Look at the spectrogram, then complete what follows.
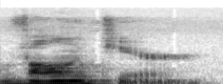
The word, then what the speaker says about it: volunteer: volunteer. 시작. volunteer. 강세가 어떻게 돼 있어요? 쳐 내려가 있죠. 그럼 얘는 volunteer이 아닌 volunteer이 되는 거죠. volunteer.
